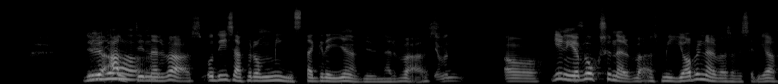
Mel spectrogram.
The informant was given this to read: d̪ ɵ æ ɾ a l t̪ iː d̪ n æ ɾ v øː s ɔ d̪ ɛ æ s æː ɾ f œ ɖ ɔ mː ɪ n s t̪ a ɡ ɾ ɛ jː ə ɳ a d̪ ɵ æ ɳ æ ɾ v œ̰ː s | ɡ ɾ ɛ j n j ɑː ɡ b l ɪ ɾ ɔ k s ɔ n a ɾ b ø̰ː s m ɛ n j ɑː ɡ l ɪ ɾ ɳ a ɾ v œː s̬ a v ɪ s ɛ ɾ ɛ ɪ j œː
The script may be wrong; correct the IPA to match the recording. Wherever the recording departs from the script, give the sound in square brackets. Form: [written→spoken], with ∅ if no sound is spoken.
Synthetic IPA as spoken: d̪ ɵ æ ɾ a l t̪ iː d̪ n æ ɾ v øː s ɔ d̪ ɛ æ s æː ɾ f œ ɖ ɔ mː ɪ n s t̪ a ɡ ɾ ɛ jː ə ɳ a d̪ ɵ æ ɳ æ ɾ v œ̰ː s | ɡ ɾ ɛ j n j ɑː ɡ b l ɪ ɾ ɔ k s ɔ n [a→æ] ɾ [b→v] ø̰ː s m ɛ n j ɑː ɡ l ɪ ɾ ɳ [a→æ] ɾ v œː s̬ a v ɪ s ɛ ɾ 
